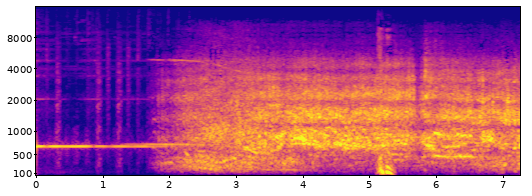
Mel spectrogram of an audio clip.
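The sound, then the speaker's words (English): A car engine revs up and roars as tires skid and squeal in a sustained drift on a road, loud, with a brief thump midway and crowd-like noise from spectators standing at the roadside. “These people, they put these videos out of this drifting.”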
